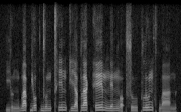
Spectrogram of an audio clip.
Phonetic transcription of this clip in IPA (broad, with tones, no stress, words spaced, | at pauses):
jɯ˩˦ŋ ba˥˩p̚jo˥˩k̚du˦˥n tʰi˥˩nki˧a̯ pla˥˩k̚heː˥˩mŋe˦˥nŋɔ˨˩ʔ suː˧klu˥˩n kʰwa˨˩n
